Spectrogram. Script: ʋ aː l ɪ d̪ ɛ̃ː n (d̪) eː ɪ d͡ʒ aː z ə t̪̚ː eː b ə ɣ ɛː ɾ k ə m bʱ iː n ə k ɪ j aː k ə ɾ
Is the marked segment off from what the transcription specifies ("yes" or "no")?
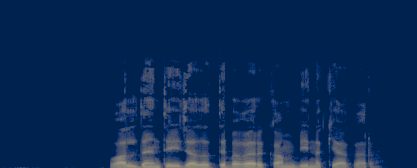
yes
